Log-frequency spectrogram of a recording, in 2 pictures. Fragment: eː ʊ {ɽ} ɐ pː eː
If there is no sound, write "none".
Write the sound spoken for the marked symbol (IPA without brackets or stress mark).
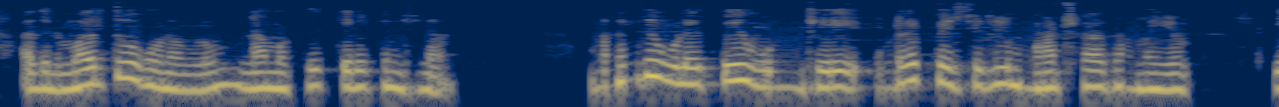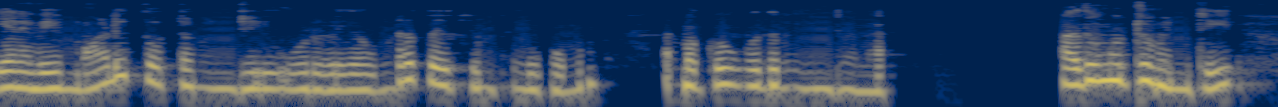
ɽ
